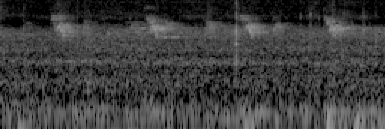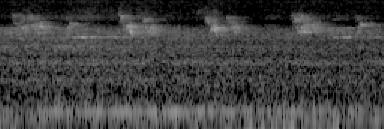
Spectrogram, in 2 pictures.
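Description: Near silence: faint background with short bird chirps repeating throughout, and a faint low hum for a couple of seconds in the middle.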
